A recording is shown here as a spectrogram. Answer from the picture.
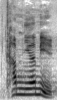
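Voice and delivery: high, emotional appeal; emotional plea. Acted. Joseph drawing his brothers close, high emotional plea. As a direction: call out with pent-up emotion, pitched well up. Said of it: "emotional stress is there".

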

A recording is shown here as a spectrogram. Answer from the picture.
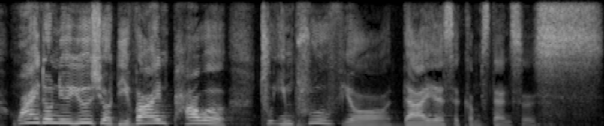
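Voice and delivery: high, sly tempter voice; sinister devil voice. Acted. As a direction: tempt him like a scheming devil. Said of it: "Do I sound si-, sinister?".

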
